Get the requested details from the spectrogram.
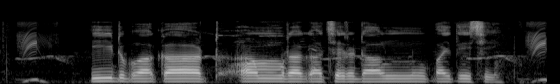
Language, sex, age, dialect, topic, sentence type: Bengali, male, 60-100, Western, agriculture, statement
